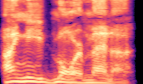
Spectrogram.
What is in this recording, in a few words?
Male Tauren, ERROR NEED MANA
